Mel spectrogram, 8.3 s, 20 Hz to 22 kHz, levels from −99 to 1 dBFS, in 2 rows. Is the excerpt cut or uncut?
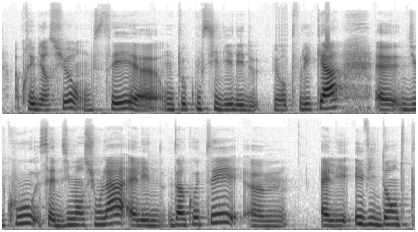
uncut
